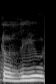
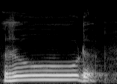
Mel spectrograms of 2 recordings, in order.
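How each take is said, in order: First: The vowel has a 'y' glide, like 'yoo'. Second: The vowel is a plain long 'oo' sound. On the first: The speaker calls it wrong. "it is not rude" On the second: The speaker calls it right. "double O sound, long O sound"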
